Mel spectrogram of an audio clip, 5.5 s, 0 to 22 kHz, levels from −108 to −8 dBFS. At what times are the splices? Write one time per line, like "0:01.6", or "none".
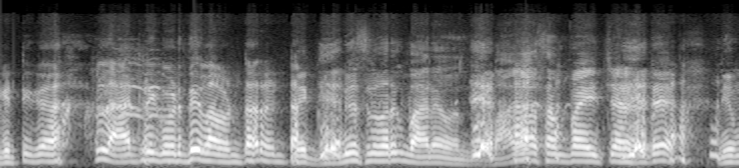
none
